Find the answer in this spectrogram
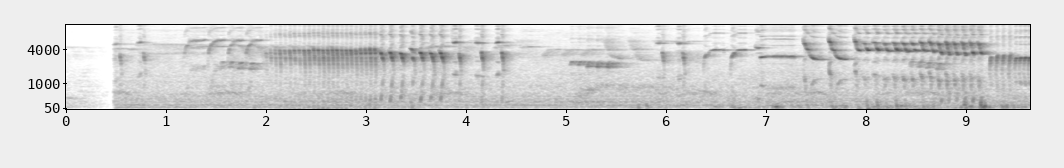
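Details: Canary singing energetically in ngerol rolling style with nembak bursts, softer here, mixing sharp chips, bright rolling trills and quick chatters in a dense run.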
